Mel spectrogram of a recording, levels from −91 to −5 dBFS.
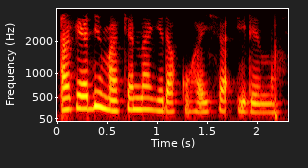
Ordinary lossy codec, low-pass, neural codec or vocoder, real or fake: none; 3.6 kHz; codec, 16 kHz in and 24 kHz out, 2.2 kbps, FireRedTTS-2 codec; fake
